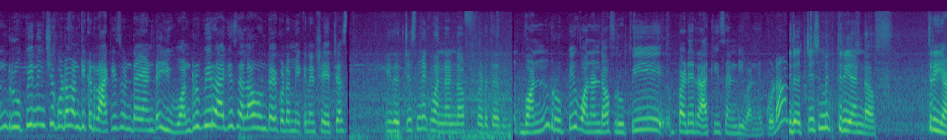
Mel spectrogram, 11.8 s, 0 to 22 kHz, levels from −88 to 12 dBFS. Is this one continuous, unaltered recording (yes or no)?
no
